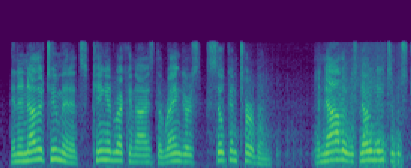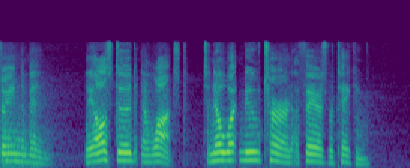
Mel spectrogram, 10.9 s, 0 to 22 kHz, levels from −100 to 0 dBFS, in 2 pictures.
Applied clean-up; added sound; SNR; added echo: neural mask model RNNoise.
